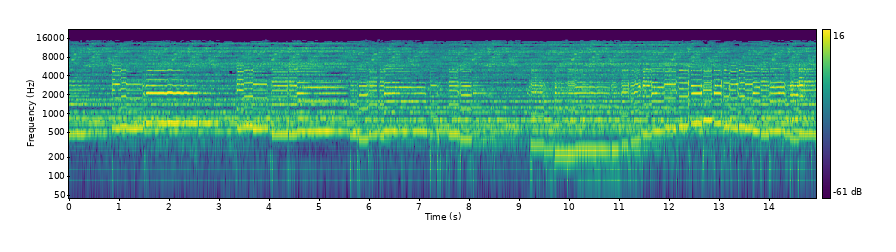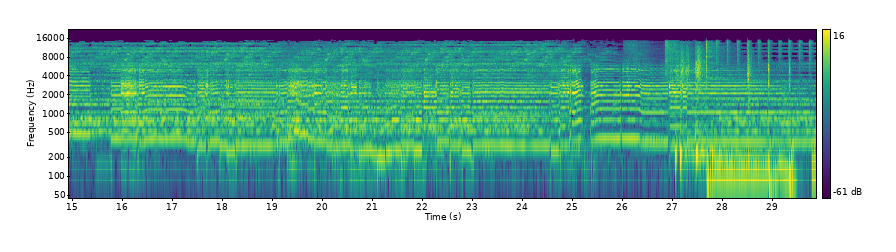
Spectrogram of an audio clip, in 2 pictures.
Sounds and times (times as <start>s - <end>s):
Guitar: 0.0s - 29.8s.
